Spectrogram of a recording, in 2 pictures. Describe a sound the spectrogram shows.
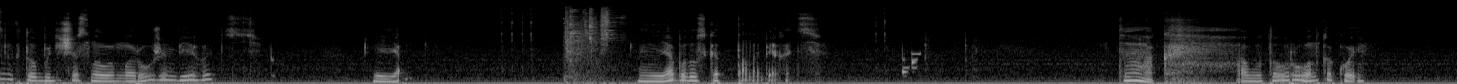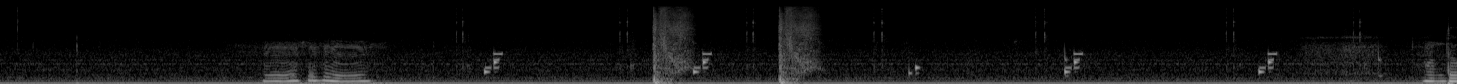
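Short soft clicks sound as menu items are selected.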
